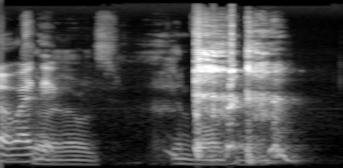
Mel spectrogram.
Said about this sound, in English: Apologies for the cough as well.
